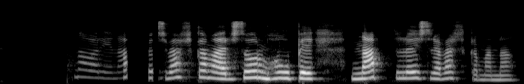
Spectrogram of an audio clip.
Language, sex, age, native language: Icelandic, female, 12, Icelandic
